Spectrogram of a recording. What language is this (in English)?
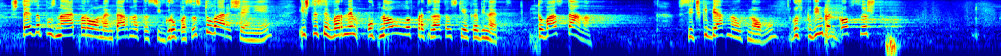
Bulgarian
